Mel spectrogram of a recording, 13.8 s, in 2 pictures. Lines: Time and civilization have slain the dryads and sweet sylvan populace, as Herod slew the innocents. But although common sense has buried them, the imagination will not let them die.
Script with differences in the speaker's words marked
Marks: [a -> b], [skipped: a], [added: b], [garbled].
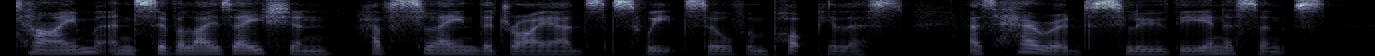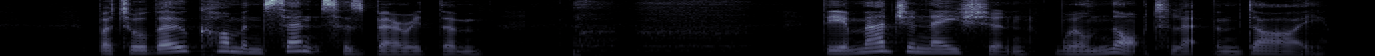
Time and civilization have slain the dryads [skipped: and] sweet sylvan populace, as Herod slew the innocents. But although common sense has buried them, the imagination will not let them die.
